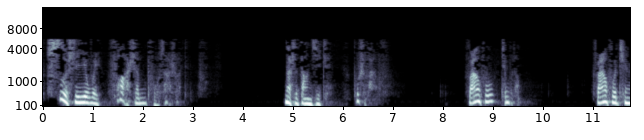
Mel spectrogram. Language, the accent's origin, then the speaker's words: Chinese; China; 我们中国人讲量大福大了，心包太虚，量周杀界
